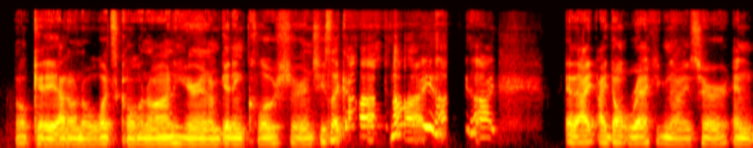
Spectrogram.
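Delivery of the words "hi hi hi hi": put-on heavy Ukrainian accent, very high and slow. Retelling a woman at the meat counter greeting them, in a thick ukrainian accent. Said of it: "thick Ukrainian accent".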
